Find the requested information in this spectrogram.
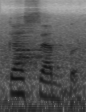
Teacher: با پر جب ہم با ساکن کریں گے تو یہاں پر قلقلہ کبریٰ ہو رہا ہے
